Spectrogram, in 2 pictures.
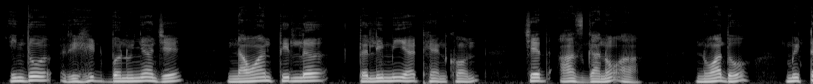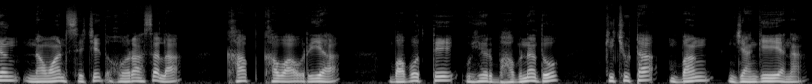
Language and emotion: Santali, fearful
